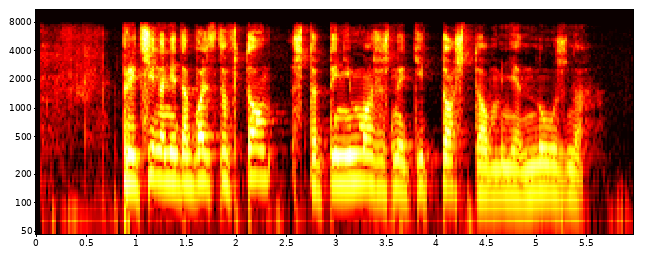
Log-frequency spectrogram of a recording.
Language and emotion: Russian, angry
